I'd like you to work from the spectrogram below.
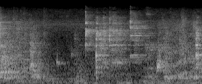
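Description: Dishes and cutlery clatter while someone washes up, with dense, bright metallic clinks and knocks of crockery layered over a continuous wet rattle. Several sharper clanks stand out through the busy, moderately quiet texture.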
